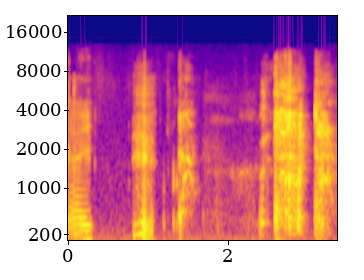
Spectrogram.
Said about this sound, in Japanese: せき込むよ、そりゃ。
